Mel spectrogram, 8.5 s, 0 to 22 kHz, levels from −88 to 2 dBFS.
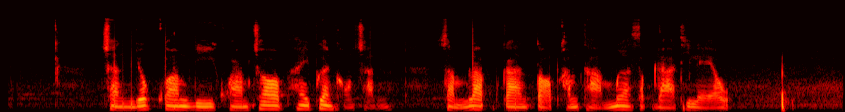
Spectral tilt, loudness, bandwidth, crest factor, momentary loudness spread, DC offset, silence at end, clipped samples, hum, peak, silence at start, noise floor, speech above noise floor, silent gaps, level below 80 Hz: -5 dB/octave; -41 LUFS; 11.5 kHz; 24 dB; 12 LU; under 0.1%; 0.1 s; under 0.1%; none; -18 dBFS; 0.55 s; -65 dBFS; 24 dB; none; -82 dBFS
